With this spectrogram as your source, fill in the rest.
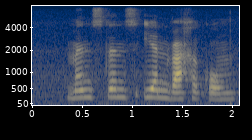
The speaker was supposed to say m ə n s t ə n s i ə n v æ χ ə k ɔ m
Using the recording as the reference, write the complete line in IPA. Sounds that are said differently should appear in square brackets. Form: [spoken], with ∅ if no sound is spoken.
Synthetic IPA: m ə n s t ə n s i ə n v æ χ ə k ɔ m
